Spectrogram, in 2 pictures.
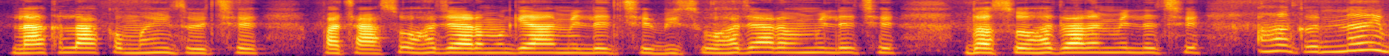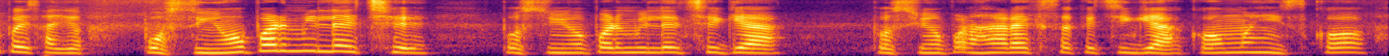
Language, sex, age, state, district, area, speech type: Maithili, female, 18-30, Bihar, Darbhanga, rural, spontaneous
